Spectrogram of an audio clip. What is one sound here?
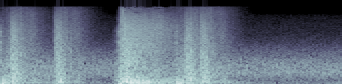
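Magical bursts whoosh and crackle in quick succession.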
